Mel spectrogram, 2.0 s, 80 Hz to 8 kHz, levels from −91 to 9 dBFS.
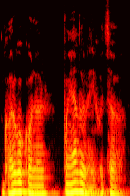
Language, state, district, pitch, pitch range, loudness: Nepali, West Bengal, Darjeeling, 125 Hz, 120-135 Hz, -16 LUFS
